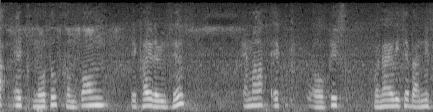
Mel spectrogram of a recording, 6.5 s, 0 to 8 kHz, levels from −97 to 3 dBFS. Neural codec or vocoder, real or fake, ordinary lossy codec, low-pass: codec, 16 kHz, 1.1 kbps, Voila-Tokenizer; fake; none; none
